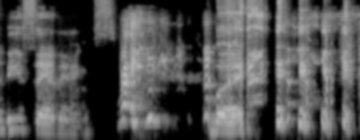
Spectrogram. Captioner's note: laughing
